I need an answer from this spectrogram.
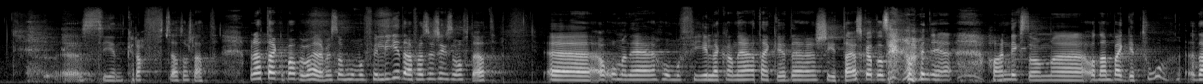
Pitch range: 190-225 Hz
